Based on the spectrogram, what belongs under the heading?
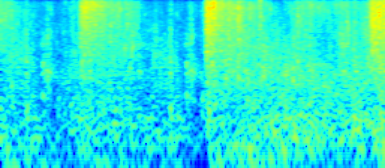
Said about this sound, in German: Der Stein löst sich. Man hört ihn knarzen und knirschen. Und genauso knarzt und knirscht auch Grindol. Der Stein rollt den Berg hinab.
